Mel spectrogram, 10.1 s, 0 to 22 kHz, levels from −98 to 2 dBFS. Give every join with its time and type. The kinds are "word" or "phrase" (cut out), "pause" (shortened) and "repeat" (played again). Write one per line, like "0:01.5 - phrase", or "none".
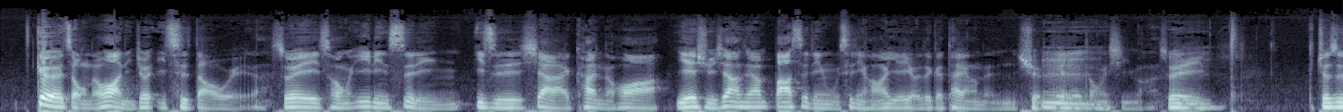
0:05.0 - pause

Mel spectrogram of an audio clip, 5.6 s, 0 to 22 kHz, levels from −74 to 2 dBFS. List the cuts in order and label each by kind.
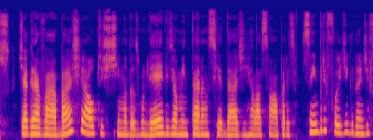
0:04.4 - word

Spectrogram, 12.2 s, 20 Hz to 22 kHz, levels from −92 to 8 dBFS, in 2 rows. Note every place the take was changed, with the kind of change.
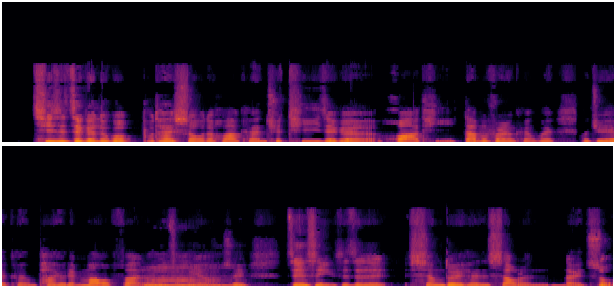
0:05.7 - pause

